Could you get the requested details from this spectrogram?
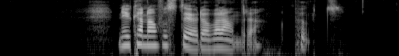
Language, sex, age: Swedish, female, 24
